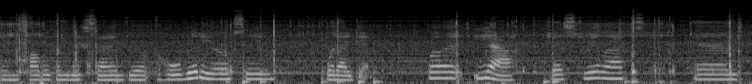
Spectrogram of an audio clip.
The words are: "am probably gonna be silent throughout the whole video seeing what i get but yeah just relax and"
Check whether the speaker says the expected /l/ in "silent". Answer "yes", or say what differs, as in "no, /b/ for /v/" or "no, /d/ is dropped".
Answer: no, /l/ is dropped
